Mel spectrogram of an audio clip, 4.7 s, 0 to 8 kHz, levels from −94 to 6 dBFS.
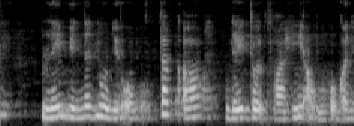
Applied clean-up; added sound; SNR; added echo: neural mask model DeepFilterNet 3.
